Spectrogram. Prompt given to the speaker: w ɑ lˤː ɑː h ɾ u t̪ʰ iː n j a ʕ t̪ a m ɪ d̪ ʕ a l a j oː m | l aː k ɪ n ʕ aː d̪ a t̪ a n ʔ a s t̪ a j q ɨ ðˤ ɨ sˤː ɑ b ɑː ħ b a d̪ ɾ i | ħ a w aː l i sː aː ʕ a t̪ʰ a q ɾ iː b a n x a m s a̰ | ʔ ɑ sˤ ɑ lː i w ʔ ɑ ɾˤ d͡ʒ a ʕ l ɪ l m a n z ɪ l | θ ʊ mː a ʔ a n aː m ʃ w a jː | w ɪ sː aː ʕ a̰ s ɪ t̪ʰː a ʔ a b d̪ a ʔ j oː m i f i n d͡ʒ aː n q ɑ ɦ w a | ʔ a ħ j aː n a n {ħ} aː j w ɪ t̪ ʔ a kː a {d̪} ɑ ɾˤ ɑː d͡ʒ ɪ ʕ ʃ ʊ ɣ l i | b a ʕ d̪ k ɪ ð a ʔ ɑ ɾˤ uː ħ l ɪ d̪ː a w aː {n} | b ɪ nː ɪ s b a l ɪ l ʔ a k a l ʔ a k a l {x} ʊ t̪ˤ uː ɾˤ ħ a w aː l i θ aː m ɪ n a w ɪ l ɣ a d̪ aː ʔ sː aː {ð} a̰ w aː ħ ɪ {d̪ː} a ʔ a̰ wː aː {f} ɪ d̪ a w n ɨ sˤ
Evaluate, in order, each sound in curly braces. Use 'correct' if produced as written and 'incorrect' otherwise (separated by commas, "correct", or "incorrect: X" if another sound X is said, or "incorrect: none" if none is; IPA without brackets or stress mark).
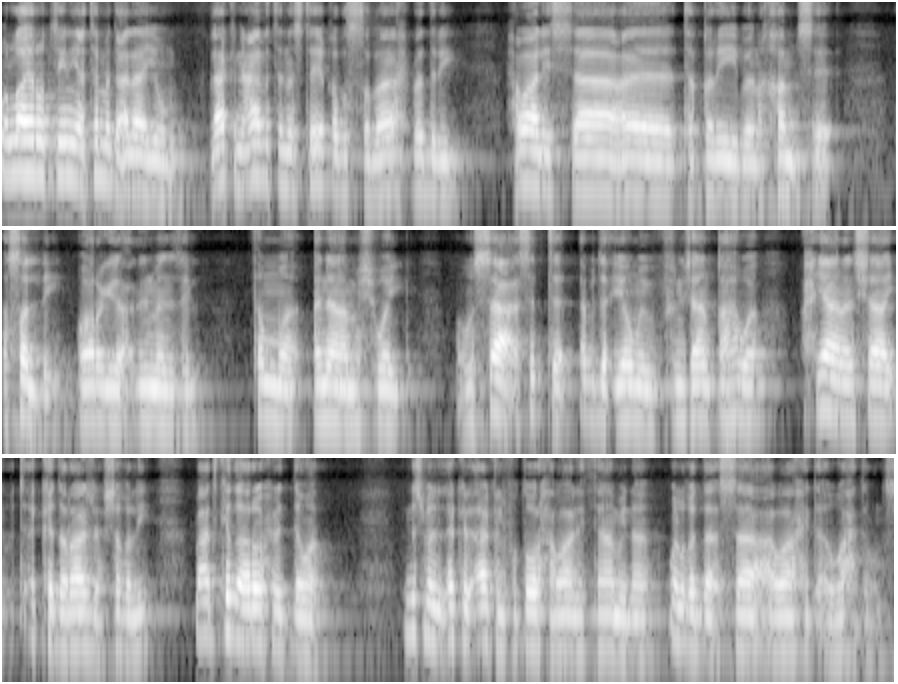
incorrect: ʃ, correct, incorrect: m, incorrect: f, incorrect: ʕ, incorrect: d̪, incorrect: ħ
